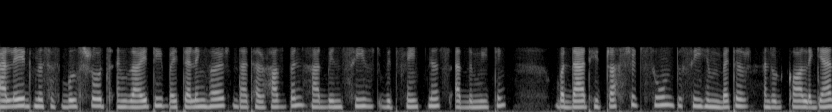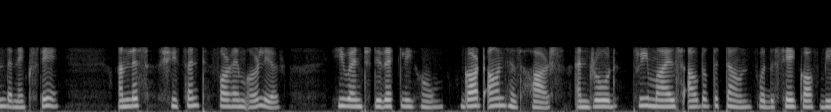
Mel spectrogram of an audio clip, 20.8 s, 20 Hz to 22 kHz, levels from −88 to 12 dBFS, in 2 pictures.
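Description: No technical faults can be heard in this speech.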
